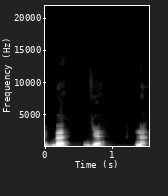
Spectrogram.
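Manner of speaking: "b, y, n" as separate sounds, not letter names; b, y, n as in ballena, each sounded alone; isolated consonant sounds. Shown as a demonstration. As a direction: sound out b, y, n one by one, with pauses. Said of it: "the first consonant with the second".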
